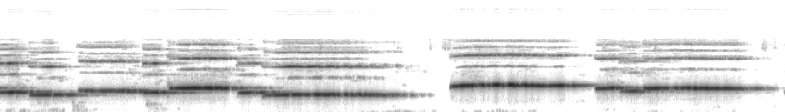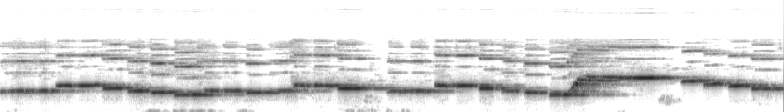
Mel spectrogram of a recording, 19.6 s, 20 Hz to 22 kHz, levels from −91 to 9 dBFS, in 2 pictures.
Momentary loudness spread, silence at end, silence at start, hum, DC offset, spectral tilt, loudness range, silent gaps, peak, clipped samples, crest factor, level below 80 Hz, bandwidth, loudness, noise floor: 12 LU; 0 s; 0 s; none; under 0.1%; -2 dB/octave; 4 LU; none; -2 dBFS; under 0.1%; 16 dB; -74 dBFS; 5.4 kHz; -19 LUFS; -52 dBFS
